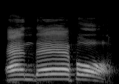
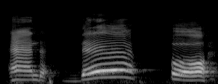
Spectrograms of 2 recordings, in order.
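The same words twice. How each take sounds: First: Said in the usual way. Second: "therefore" stretched slow and weighty; drawn-out therefore. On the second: Acted. Scrooge teasing Bob before the surprise, slow and weighty. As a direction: hold "therefore" long to build suspense. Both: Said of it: "repeated for suspense".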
